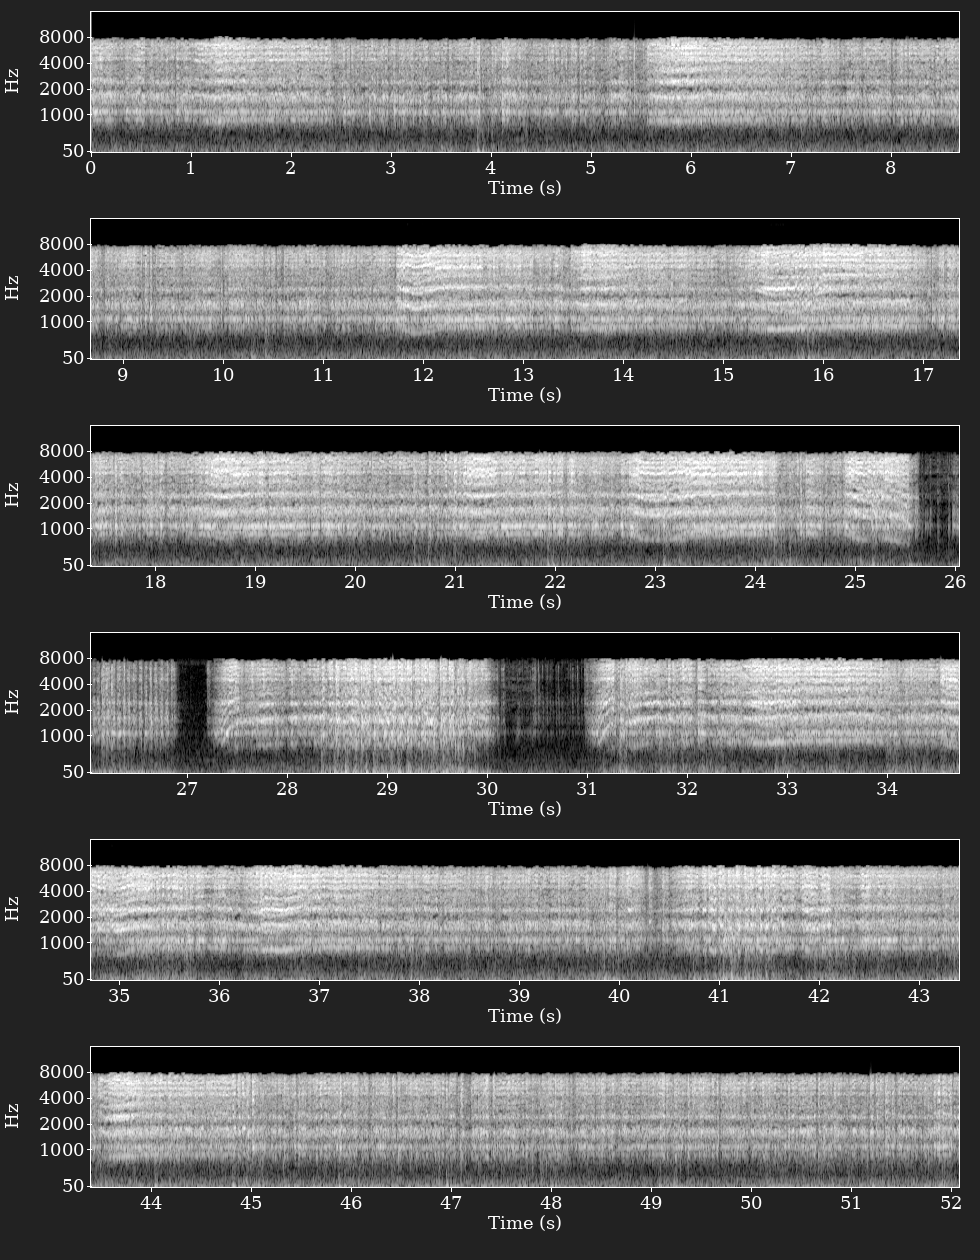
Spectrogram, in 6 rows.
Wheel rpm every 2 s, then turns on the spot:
230, 230, 230, 230, 230, 230, 230, 220, 230, 230, 230, 230, 160, 90, 170, 90, 230, 220, 230, 230, 230, 230, 230, 240, 230, 240.
none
